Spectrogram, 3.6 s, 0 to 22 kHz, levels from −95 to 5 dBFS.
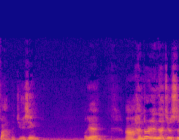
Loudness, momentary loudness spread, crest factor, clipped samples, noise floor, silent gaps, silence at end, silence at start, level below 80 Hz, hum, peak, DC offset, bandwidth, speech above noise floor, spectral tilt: -24 LUFS; 15 LU; 16 dB; under 0.1%; -50 dBFS; none; 0 s; 0 s; -68 dBFS; none; -10 dBFS; under 0.1%; 12.5 kHz; 27 dB; -4.5 dB/octave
